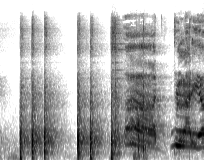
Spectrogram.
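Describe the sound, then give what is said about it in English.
Six sharp hammer blows on wood, struck in two quick bursts of three while a wooden cubby house is being knocked together in a back shed, followed by a man's loud, strained cry of pain. “I'm just up the back shed knocking together a cubby house for one of the grandkids for their birthday.”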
